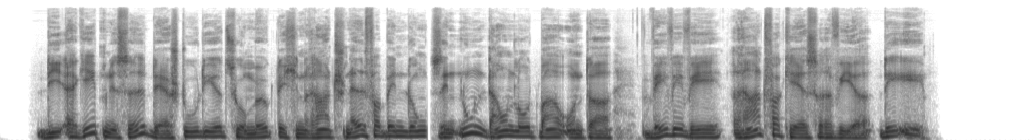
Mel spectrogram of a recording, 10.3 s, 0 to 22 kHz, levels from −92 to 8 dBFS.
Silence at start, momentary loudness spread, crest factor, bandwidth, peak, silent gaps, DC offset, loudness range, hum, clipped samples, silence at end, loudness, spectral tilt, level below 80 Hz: 0.4 s; 3 LU; 14 dB; 17.5 kHz; -2 dBFS; none; under 0.1%; 1 LU; none; under 0.1%; 1.05 s; -16 LUFS; -5.5 dB/octave; -36 dBFS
